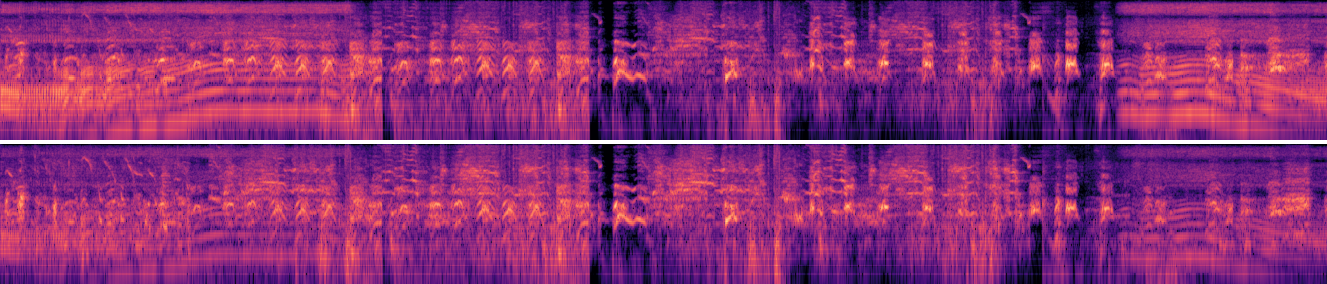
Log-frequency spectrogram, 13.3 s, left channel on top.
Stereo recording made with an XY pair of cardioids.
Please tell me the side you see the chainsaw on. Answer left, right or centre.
left.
